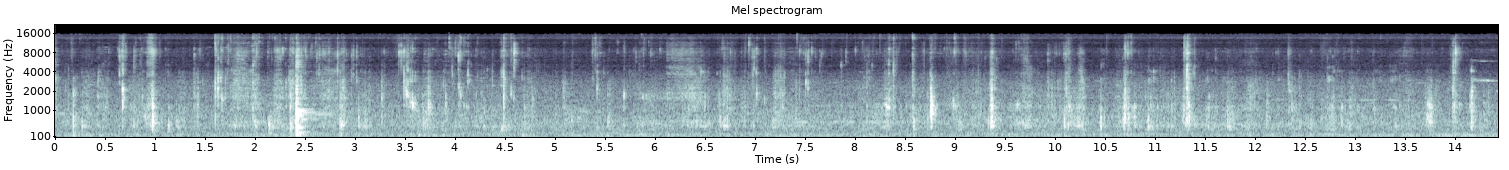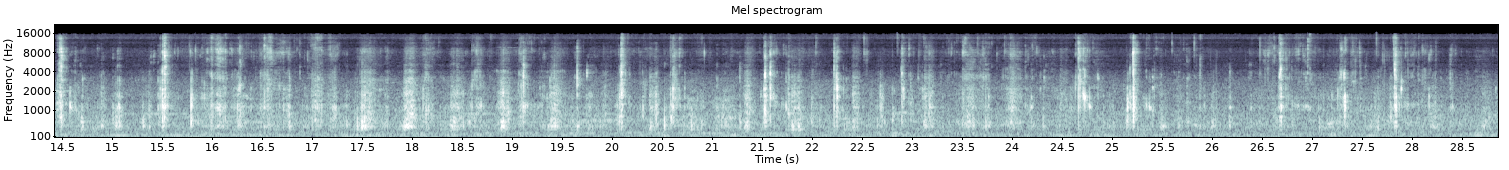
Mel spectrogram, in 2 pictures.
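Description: A person eating mutton and puri in gravy by hand: wet chewing and biting with frequent sharp mouth smacks and clicks and some crunches, the loudest smack about two and a half seconds in.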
